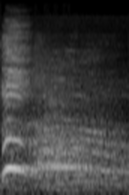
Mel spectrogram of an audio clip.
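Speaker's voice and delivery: high gasp with a laugh; big surprised gasp. Shown as a demonstration. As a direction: gasp like a lion face. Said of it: "Lion face".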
